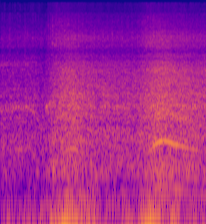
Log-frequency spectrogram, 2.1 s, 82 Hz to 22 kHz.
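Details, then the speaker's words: 1992 Oldsmobile 98 3.8L after installing a new harmonic balancer: idle and two clean blips rise and fall smoothly with no clunk or knock; normal revving, fix confirmed. "As you can see, you know, the the clunking and knocking is gone. I'm going to rev it up couple times."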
